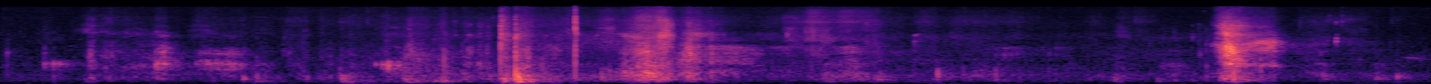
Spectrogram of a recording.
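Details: Border collie and Czechoslovakian wolfdog in a staged attack indoors in a small room; rough snarling and huffing bursts, with a sharp yelp-like spike near the end over scuffling.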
